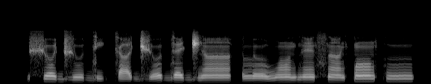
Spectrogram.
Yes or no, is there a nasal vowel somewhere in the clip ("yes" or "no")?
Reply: yes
